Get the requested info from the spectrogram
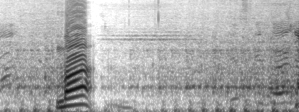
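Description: Royal Enfield Himalayan's single-cylinder engine idling with an even, low pulse. A man's voice gives one short rising-and-falling call about half a second in.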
